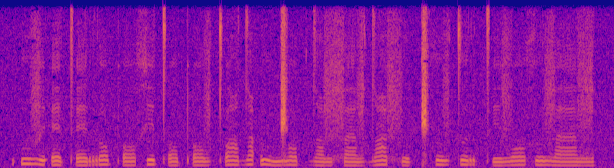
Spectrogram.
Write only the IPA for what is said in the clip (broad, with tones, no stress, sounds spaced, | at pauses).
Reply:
ʔ u˥ v ɪ˨ ʔ ɛ˩ tʼ ɛ˨ r ɔ˥ pʼ ɔ˩ x ɪ˦ tʼ ɔ˩ pʼ ɔ˨ v tʼ ɔ˦ dˤ ɪ˥ ʔ u˨ ŋ͡ǁ ɔ˦ p dˤ ɛ˩ v f a˩ v dˤ ɛ˥ f ʊ˩ ǁʰ ʊ˦ v t ʊ˦ r tʼ ɪ˨ v ɔ˥ x ʊ˥ v a˦ v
